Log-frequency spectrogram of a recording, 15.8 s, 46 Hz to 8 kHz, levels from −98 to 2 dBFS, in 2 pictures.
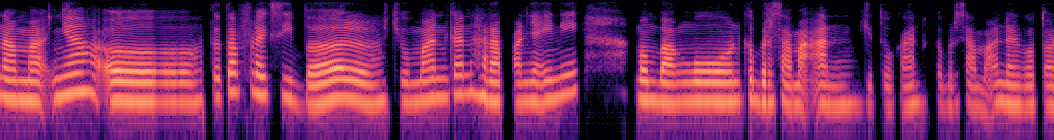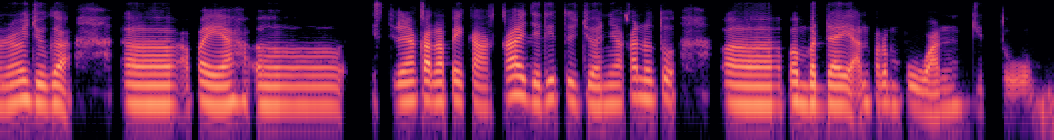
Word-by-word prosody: namanya, 220 +6 +2
eee, 190 -1 +4 0.2
tetap 275 +4 +1
fleksibel. 205 -5 +3
Cuman 200 +4 -1
kan 250 +2 0
harapannya 195 -5 0
ini 235 +6 -2 0.5
membangun 195 0 +2
kebersamaan 175 -3 -1
gitu 165 -1 -15
kan, 165 +2 -7 0.2
kebersamaan 165 +1 -8
dan 170 -2 -2
gotong 170 0 -6
royong 195 +4 0
juga, 175 -2 +2 0.4
eee, 175 -1 +3
apa 185 +5 -2
ya, 180 +2 +1
eee, 165 0 -2 0.3
istilahnya 190 +2 -2
karena 195 -2 +4
PKK 180 -2 -4
jadi 190 0 -4
tujuannya 175 -2 -4
kan 225 +4 -3
untuk, 210 -1 -5 0.4
eee, 170 -1 +2
pemberdayaan 175 -2 +2
perempuan 165 -4 -5
gitu. 140 -9 -15
185 Hz, 120 wpm, -23 LUFS, 170-200 Hz, 0.5 s, eee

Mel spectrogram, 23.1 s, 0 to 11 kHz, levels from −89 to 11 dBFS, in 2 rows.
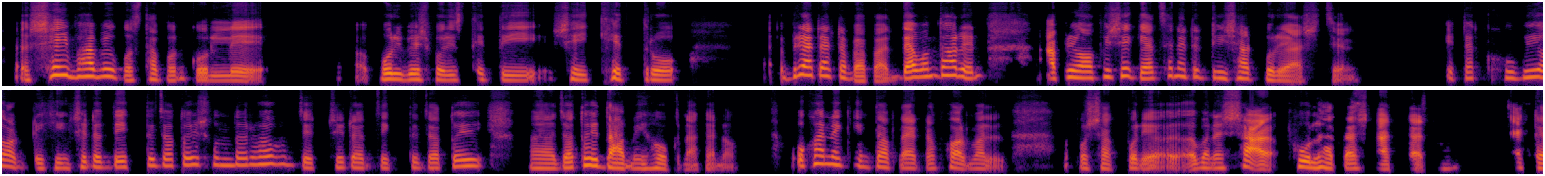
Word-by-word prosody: আ - - 0
সেইভাবে 275 -3 +5
উপস্থাপন 155 +1 -4
করলে 145 0 0 0.9
আ - - -13
পরিবেশ 180 -2 +4
পরিস্থিতি 160 -1 -3 0.4
সেই 180 -5 0
ক্ষেত্র 180 0 -2 1.0
আ - - -7
বিরাট 315 +1 +6
একটা 230 -3 -1
ব্যাপার। 135 0 0
যেমন 250 +4 +7
ধরেন 290 -8 +4 0.6
আপনি 250 - +4
অফিসে 255 +5 0
গেছেন, 210 +8 +1
একটা 255 0 -5
টি-শার্ট 210 -1 -1
পরে - - +1
আসছেন। - - -10 0.8
এটা 215 - -6 0.2
খুবই 230 +2 -2
অড 195 - 0
ড্রেসিং 160 +1 -5
সেটা 185 0 0
দেখতে 190 +5 -2
যতই 250 +3 0
সুন্দর 250 -1 -2
হোক, 285 0 +1 0.2
যে 165 - 0 0.2
যেটা 175 -1 -3 0.2
দেখতে 160 +2 -8
যতই 205 +7 0 0.4
অ্যা 160 - -5 0.2
যতই 230 +7 +4
দামি 150 -2 +3
হোক 145 - -1
না - - -4
কেনো। - - -9 0.5
ওখানে 295 -2 +2
কিন্তু 200 -3 -9
আপনার 170 - -2
একটা 150 - -7
ফরমাল 150 -1 0 0.6
পোশাক - - -4
পরে - - -1
অ্যা - - -2
মানে 160 0 -1
শা - - +8 0.3
ফুল 195 -5 +4
হাতা 155 - +1
শার্ট-টার্ট - - 0 0.7
একটা 160 - -2
195 Hz, 145 wpm, -25 LUFS, 165-250 Hz, 1.0 s, শা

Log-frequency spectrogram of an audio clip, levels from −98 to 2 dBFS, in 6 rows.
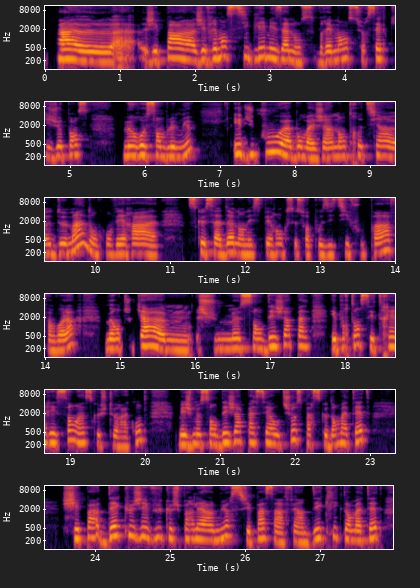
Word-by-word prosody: Pas, 225 -2 +6
heu, 190 -2 +1
à - - -5
j'ai 200 +1 -4
pas 225 +1 +2
j'ai 210 +2 -3
vraiment 240 +6 -2
ciblé 265 -2 +5
mes 235 -3 -1
annonces 205 0 0
vraiment 200 +6 -5
sur 215 -4 +1
celles 230 -1 +1
qui, 220 -3 -13
je 210 +3 -3
pense, 230 +2 -1 0.5
me 215 +1 -1
ressemblent 210 -2 +4
mieux 280 - -7 0.5
et 250 - +1
du 235 0 -6
coup, 280 +2 -1
heu, 220 -4 +4
bon, 210 +1 -5
bah, 185 -2 +1
j'ai 180 +2 -6
un 190 +1 -4
entretien, 210 -1 -3
heu, - - -7
demain, 195 - -1
donc 185 - -7
on 185 - -8
verra 185 -1 -2 0.4
ce - - +2
que 205 - 0
ça 195 -2 +5
donne, 205 +2 -1
en 180 -1 -5
espérant 180 +2 -5
que 185 - -11
ce - - -5
soit 175 -1 -4
positif 170 +1 -7
ou 175 - -17
pas, 195 +5 -3
enfin, 245 -7 -6
voilà, 185 +2 0 0.4
mais 200 - +1
en 200 +1 -1
tout 195 -2 -15
cas, 245 -5 +5
hem, 185 -2 -5
je 195 - -2
me 200 +1 -4
sens 205 -1 +9
déjà 235 +5 -1
pa 250 -3 -4 0.3
et 200 - +3
pourtant, 230 +7 -4
c'est 215 -7 +7
très 235 +3 -3
récent, 230 +4 +5
hein, 230 0 -2
ce 230 - +3
que 205 - -10
je 195 - -10
te 195 - -11
raconte, 185 +10 -8 0.4
mais 205 - +4
je 200 +1 -3
me 215 - -3
sens 210 0 +5
déjà 235 +4 -2
passer 240 -1 +2
à 220 - -3
autre 205 0 -5
chose. 290 0 +3
Parce 210 -3 +4
que - - -5
dans 200 +1 -6
ma 225 -2 -4
tête 275 +5 -4 0.6
je - - -4
sais 235 -1 +2
pas, 255 +2 -3
dès 275 +11 +2
que 300 - -4
j'ai 270 -1 -3
vu 250 +2 -6
que 245 - -5
je 230 - -4
parlais 230 -1 -4
à 215 - 0
un 210 - -4
mur, 245 +7 -4
je - - +2
sais 195 - +2
pas, 235 +5 -3
ça 220 -6 +5
a - - -8
fait 180 +2 -3
un 180 - -5
déclic 235 +7 -6
dans 220 -2 -2
ma 205 -1 -2
tête, 245 +5 -3
215 Hz, 225 wpm, -23 LUFS, 195-235 Hz, 0.6 s, sens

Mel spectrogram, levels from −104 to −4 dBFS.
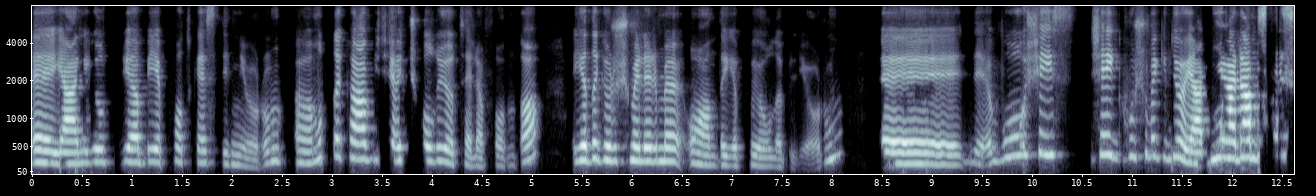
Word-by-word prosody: eee, 220 - +2
yani, 200 -1 +3
yu 225 -1 -4
ya 225 -1 0
bir 225 -1 -2
podcast 215 -3 -11
dinliyorum. 185 - -13
Eee, 205 -1 -6
mutlaka 290 -1 0
bir - - -16
şey 245 -1 -5
açık 250 - -14
oluyor 240 -4 -2
telefonda 165 - -7 0.3
ya 255 +3 +3
da - - +3
görüşmelerimi 240 -2 0
o 205 - -9
anda 170 -2 -5
yapıyor 160 0 -10
olabiliyorum. 275 - -14 0.4
Eee, 190 -3 +3
di 200 - -10
bu 320 +8 -6
şey 350 -1 -2
s, 350 0 -15 0.2
şey 350 +3 0
hoşuma 325 +2 -9
gidiyor 300 -1 -2
ya, 200 -3 +6
bir 295 +3 0
yerden 305 +1 +10
bir 300 - -4 0.2
ses 340 - -3
235 Hz, 160 wpm, -21 LUFS, 195-290 Hz, 0.4 s, yerden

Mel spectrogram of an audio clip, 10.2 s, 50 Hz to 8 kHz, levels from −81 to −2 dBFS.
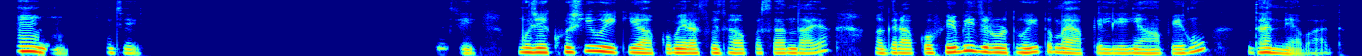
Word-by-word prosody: हुँ, 225 -3 +7
हुँ। - - -13 0.3
जी। 160 -2 -9 2.2
जी, 160 - -11 0.3
मुझे 185 -1 +5
ख़ुशी 200 +3 +1
हुई 220 -5 +6
कि 185 - +1
आपको 160 +2 -6
मेरा 165 -2 +4
सुझाव 160 -1 -4
पसंद 165 0 -3
आया। 170 +9 -6 0.4
अगर 165 +1 -3
आपको 165 +1 -2
फ़िर 190 +4 +4
भी 250 - +6
ज़रूरत 185 -4 +2
हुई 180 +2 +3
तो 200 - -8
मैं - - +1
आपके 155 +1 -8
लिए 155 0 -4
यहाँ 150 -2 -3
पे 155 - -4
हूँ। 290 - 0 0.3
धन्यवाद। 165 -2 -3
170 Hz, 160 wpm, -23 LUFS, 160-190 Hz, 2.2 s, हुँ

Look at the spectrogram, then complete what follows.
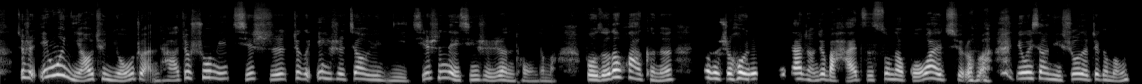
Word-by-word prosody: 就 325 - -4
是 310 - 0
因 335 - -1
为 450 -1 +7
你 305 - -2
要 215 +6 +1
去 245 +1 -7
扭 195 +2 -2
转 260 -10 -4
她， 185 +1 -8
就 300 - -3
说 320 +2 -2
明 270 -2 -4
其 255 +1 -6
实 240 -1 -3
这 290 -1 -4
个 - - -4
应 290 -2 -5
试 250 -1 -4
教 255 +1 -1
育 210 -1 -5
你 175 -3 -13
其 250 - -8
实 300 - -8
内 290 -9 +2
心 210 +2 -7
是 195 -4 -8
认 200 -3 -2
同 160 -2 -14
的 160 - -16
嘛， 155 - -17 0.3
否 215 -2 +4
则 215 +3 +5
的 335 +6 +8
话， 310 -5 +1
可 215 -3 -7
能 195 +4 -3 0.3
那 310 - +5
个 275 - +6
时 255 0 +4
候 375 - +9
有 - - +6
很 - - +7 0.2
多 475 - -12
家 260 0 +5
长 215 -6 -8
就 245 - +2
把 190 - +2
孩 - - -3
子 205 0 -11
送 240 +5 -4
到 215 - +3
国 180 -2 -1
外 270 -3 +5
去 220 - -7
了 - - -2
嘛， - - -4 0.2
因 270 - +4
为 280 - +6
像 275 -2 -1
你 220 -3 -3
说 250 +5 +1
的 235 - +2
这 245 - -1
个 210 - -5
蒙 175 +3 -7
235 Hz, 345 characters per minute, -20 LUFS, 200-275 Hz, 0.3 s, 候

